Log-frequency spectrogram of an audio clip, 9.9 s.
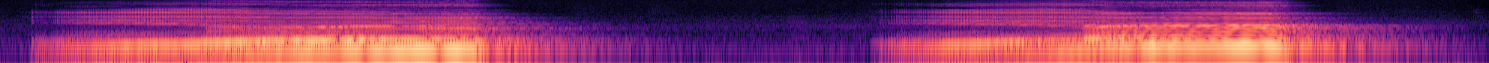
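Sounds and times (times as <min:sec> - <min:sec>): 
cow mooing: 0:00.2 - 0:03.7, 0:05.9 - 0:09.2.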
